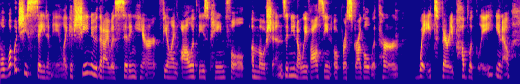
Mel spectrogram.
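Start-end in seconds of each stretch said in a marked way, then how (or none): none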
